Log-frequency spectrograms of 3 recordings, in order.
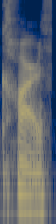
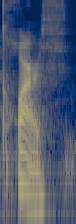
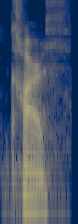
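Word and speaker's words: Qarth: Daenerys made it to karth not quarth karth and you know they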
